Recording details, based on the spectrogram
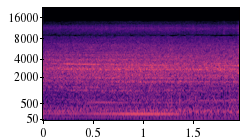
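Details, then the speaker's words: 1993 Mercedes-Benz 220CE (W124/C124), non-runner first start: very rough, revs rising on their own, idling near 2,000 then dropping to about 1,200 rpm; rough idle, cause not yet found. "oh fantastic no it's not happy it's rough that is very rough the revs are just going up by themselves"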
